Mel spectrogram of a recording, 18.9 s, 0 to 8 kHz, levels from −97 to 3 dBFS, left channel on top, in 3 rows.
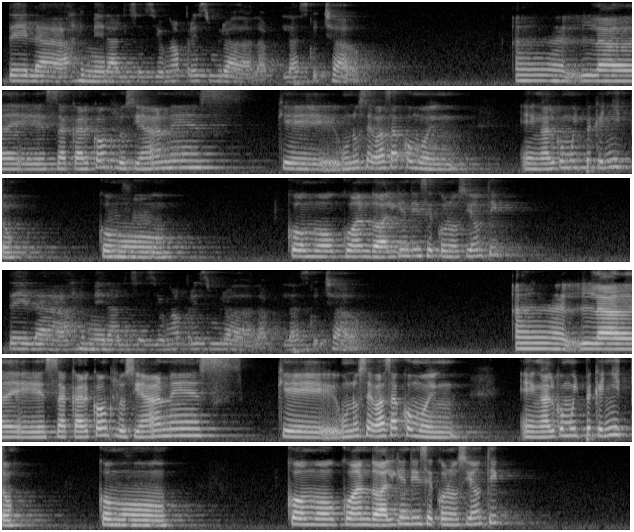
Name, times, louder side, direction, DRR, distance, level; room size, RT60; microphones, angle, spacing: voice 1, 0.0-3.6 13.6-14.1, left 3 dB, 55° left, 6 dB, 1.0 m, -37 dB
voice 2, 5.1-8.6 9.1-10.8 11.5-12.8 13.6-14.3 15.5-17.6, right 5 dB, 50° right, 13 dB, 0.5 m, -28 dB
11.0 x 9.2 x 4.4 m, 1.2 s
head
